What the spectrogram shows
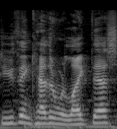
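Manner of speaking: plain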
